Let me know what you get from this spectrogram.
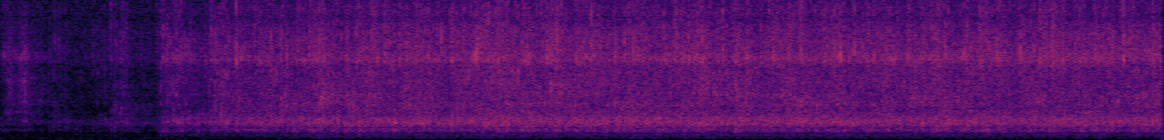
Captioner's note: audience applauding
